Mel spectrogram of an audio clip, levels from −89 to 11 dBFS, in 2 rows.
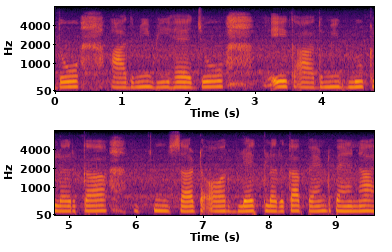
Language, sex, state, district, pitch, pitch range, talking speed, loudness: Hindi, female, Jharkhand, Deoghar, 180 Hz, 175-185 Hz, 115 wpm, -18 LUFS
